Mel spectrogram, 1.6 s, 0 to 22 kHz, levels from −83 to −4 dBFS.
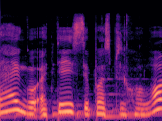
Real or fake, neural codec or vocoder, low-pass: real; none; 14.4 kHz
